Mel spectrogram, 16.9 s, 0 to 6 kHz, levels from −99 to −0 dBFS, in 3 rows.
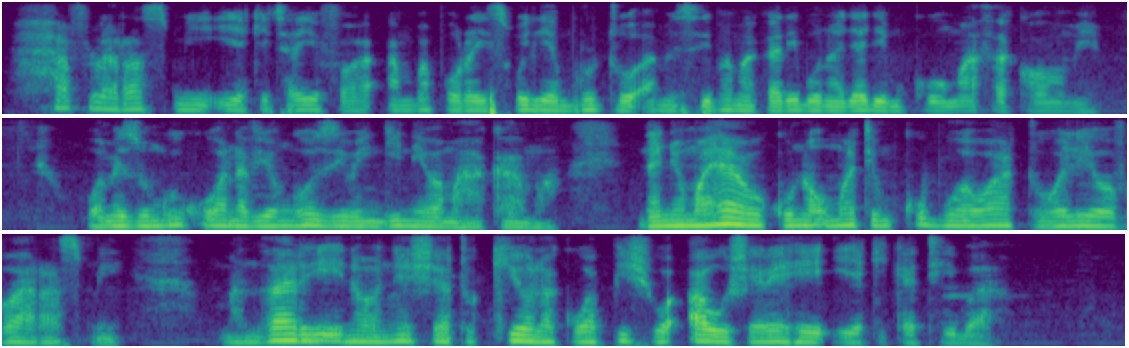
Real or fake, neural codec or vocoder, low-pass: real; none; 5.4 kHz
